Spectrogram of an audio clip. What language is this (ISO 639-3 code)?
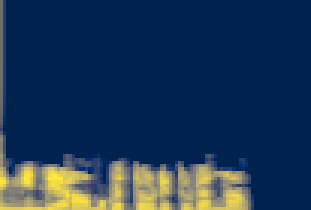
mal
